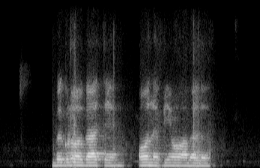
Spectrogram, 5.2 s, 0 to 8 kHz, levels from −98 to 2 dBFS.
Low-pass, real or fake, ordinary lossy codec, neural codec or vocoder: 7.2 kHz; fake; Opus, 24 kbps; codec, 16 kHz in and 24 kHz out, 1 kbps, XY-Tokenizer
